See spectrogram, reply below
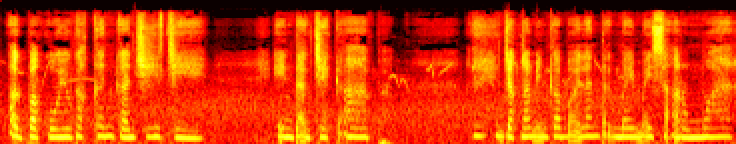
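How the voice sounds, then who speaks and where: A woman voicing an ailing young wife and mother in an audio drama, talking in a soft, worried, hushed manner. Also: on the high side, flat delivery, measured pace, gravelly, long pauses, husky, exaggerated voice.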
